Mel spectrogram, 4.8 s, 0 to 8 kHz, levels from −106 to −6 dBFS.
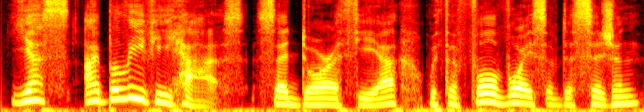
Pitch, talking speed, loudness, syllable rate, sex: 160 Hz, 160 wpm, -18 LUFS, 4.7 syllables/s, male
